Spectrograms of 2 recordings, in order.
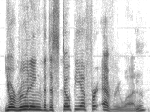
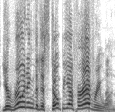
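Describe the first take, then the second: First: It is said in a flat, plain tone. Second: It is said loudly and excitedly, like an exclamation.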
